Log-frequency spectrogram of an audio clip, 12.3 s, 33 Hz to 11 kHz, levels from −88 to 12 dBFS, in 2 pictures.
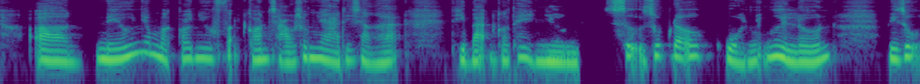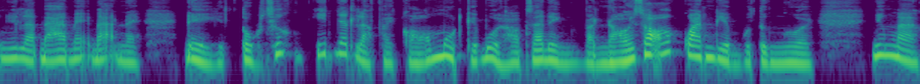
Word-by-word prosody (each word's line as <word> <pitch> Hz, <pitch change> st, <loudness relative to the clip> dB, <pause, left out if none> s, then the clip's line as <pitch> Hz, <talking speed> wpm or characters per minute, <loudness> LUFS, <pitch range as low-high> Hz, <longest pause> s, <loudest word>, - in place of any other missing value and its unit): Ờ, 165 Hz, -3 st, +1 dB, 0.2 s
nếu 190 Hz, +3 st, +3 dB
như 285 Hz, +1 st, -2 dB
mà 220 Hz, -7 st, 0 dB
coi 195 Hz, +3 st, -5 dB
như 200 Hz, -1 st, -1 dB
phận -, -, -7 dB
con 180 Hz, +1 st, 0 dB
cháu 150 Hz, -6 st, -4 dB
trong 205 Hz, +3 st, 0 dB
nhà 175 Hz, -5 st, +1 dB
đi 175 Hz, -, -6 dB
chẳng 165 Hz, -4 st, -4 dB
hạn, 150 Hz, +3 st, -3 dB, 0.3 s
thì 175 Hz, -, -4 dB
bạn 165 Hz, -, -2 dB
có 165 Hz, -, -4 dB
thể 210 Hz, -, -2 dB
nhờ 160 Hz, 0 st, +2 dB, 0.3 s
sự 230 Hz, -, +1 dB
giúp 240 Hz, 0 st, -3 dB
đỡ 230 Hz, +1 st, +1 dB, 0.2 s
của 165 Hz, -6 st, +1 dB
những 170 Hz, +6 st, -3 dB
người 220 Hz, -2 st, +6 dB
lớn, 155 Hz, +3 st, +2 dB, 0.4 s
ví 190 Hz, -, +2 dB
dụ 220 Hz, +1 st, +2 dB
như 195 Hz, 0 st, +1 dB
là 175 Hz, -4 st, +1 dB
ba 180 Hz, 0 st, +2 dB
mẹ 185 Hz, +2 st, -3 dB
bạn 175 Hz, -2 st, -1 dB
này, 150 Hz, -, -2 dB, 0.3 s
để 160 Hz, -, +2 dB, 0.2 s
tổ 175 Hz, -3 st, +2 dB
chức 275 Hz, +2 st, 0 dB
ít 265 Hz, +1 st, -4 dB
nhất 270 Hz, -4 st, 0 dB
là 160 Hz, -6 st, 0 dB
phải 145 Hz, -, -6 dB
có 140 Hz, +3 st, -2 dB
một 215 Hz, +2 st, +4 dB
cái 160 Hz, -, -3 dB
buổi 195 Hz, -5 st, +2 dB
họp 145 Hz, +2 st, -3 dB
gia 175 Hz, -, +4 dB
đình 145 Hz, -5 st, 0 dB
và 140 Hz, -, -1 dB
nói 150 Hz, +6 st, +4 dB
rõ 260 Hz, +6 st, +6 dB
quan 225 Hz, -4 st, +5 dB
điểm 165 Hz, -9 st, 0 dB
của 150 Hz, -, -6 dB
từng 140 Hz, -1 st, 0 dB
người. 145 Hz, -1 st, +1 dB, 0.4 s
Nhưng 240 Hz, +1 st, +5 dB
mà 175 Hz, -9 st, +3 dB
180 Hz, 285 wpm, -21 LUFS, 155-210 Hz, 0.4 s, người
